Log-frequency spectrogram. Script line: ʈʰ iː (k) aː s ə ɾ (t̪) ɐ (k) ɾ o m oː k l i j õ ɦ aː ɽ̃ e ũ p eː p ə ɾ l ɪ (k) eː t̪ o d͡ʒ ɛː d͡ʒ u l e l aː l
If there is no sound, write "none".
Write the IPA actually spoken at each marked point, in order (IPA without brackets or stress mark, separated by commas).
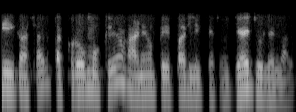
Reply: k, t̪, k, kʰ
